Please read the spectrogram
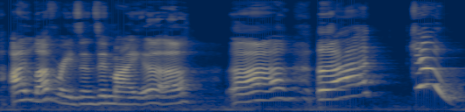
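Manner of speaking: builds up to a loud high sneeze; sneeze mid-sentence. Acted. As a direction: let the sneeze build on uh and burst out on chew.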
